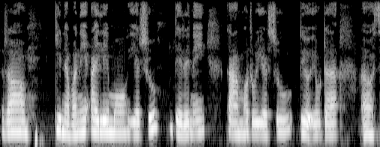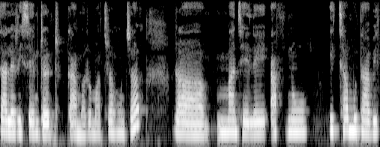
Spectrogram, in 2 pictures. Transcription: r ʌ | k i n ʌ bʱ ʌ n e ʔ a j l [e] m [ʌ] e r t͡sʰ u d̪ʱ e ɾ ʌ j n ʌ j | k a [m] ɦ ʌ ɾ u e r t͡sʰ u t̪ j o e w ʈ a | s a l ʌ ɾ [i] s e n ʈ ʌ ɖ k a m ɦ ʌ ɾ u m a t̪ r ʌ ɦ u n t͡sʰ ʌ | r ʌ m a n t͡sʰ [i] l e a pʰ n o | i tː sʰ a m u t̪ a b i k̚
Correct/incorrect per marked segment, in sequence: correct, correct, correct, correct, incorrect: e

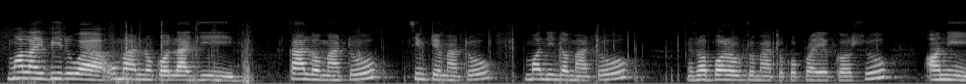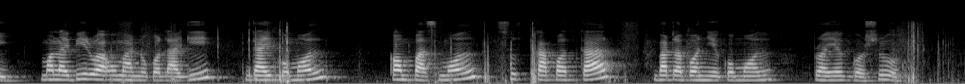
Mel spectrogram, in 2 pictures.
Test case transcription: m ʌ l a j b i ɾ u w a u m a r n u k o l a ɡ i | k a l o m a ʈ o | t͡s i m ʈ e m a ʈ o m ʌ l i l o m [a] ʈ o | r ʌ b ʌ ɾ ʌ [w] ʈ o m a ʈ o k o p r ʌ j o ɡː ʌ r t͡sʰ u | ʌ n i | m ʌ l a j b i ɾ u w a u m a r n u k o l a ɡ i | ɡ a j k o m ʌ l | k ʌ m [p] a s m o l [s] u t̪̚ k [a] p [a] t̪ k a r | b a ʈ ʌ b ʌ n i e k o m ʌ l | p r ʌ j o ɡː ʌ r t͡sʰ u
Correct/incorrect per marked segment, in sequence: correct, correct, correct, correct, correct, incorrect: ʌ

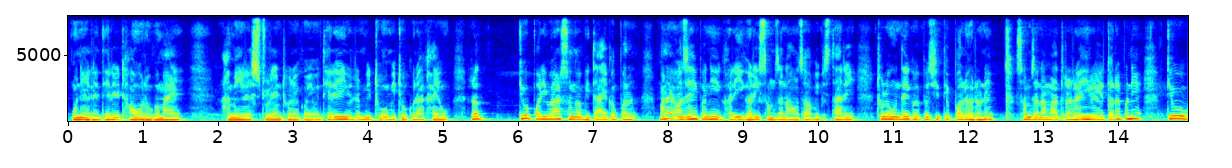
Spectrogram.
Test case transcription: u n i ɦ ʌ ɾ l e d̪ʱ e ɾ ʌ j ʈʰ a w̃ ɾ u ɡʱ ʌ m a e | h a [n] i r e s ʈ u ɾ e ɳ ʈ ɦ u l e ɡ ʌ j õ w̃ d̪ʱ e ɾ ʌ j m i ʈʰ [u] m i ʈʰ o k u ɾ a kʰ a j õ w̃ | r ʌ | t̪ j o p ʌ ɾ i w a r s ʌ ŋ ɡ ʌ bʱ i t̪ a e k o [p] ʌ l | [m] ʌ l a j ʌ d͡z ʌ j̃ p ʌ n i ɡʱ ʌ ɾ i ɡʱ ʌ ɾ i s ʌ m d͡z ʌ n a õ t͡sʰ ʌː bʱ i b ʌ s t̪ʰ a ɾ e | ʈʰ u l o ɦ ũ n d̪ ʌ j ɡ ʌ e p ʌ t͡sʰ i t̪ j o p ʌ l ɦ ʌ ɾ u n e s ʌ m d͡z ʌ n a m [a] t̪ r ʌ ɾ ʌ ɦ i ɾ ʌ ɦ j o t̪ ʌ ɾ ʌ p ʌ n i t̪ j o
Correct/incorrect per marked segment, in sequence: incorrect: m, incorrect: o, correct, correct, correct

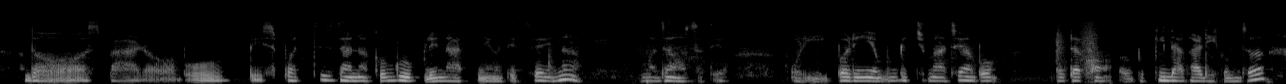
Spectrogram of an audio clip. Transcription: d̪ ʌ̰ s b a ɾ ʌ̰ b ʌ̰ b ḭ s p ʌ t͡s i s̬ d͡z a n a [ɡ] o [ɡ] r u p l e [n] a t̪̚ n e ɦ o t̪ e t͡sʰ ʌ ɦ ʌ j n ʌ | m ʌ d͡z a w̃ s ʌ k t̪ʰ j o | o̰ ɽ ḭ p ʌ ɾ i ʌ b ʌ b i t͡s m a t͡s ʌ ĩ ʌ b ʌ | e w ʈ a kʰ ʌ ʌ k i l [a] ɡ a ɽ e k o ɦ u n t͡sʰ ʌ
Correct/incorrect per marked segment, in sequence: incorrect: k, correct, correct, correct

